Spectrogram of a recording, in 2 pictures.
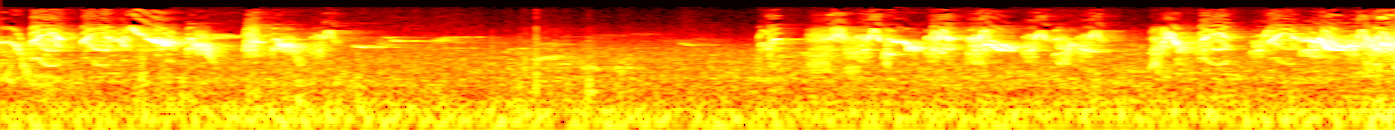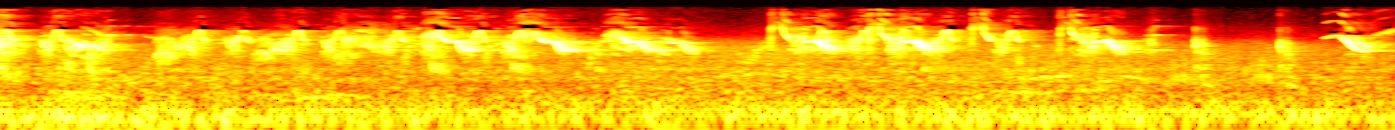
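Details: Common myna, an Indian bird also called shalik, giving bursts of harsh, chattering, squeaky notes in dense runs, pausing briefly after two seconds before resuming a long busy sequence of grating chirps and whistles.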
